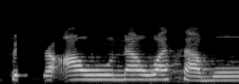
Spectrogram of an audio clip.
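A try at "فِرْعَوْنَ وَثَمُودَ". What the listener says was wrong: Roknya ditipiskan. Rok sukun sebelumnya kasroh. Roknya dibaca tipis.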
